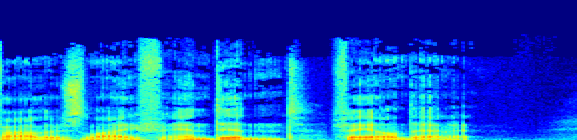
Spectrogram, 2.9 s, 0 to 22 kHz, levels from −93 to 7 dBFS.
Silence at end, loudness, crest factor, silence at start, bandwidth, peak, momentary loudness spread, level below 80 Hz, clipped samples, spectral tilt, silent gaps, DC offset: 0.55 s; -24 LUFS; 20 dB; 0 s; 16.5 kHz; -4 dBFS; 12 LU; -36 dBFS; under 0.1%; -5.5 dB/octave; none; under 0.1%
